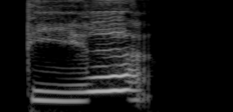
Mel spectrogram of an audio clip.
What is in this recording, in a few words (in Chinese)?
"叠", Chinese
